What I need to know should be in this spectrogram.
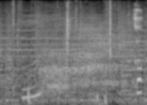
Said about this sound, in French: Qu'entends-je sourdre au loin? Sont-ce là les échos des sabots de chevaux? Ce ne peut être encore le groupe de Pécores?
